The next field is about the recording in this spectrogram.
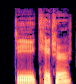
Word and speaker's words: Decatur: at the Arches Cycling Group in Decatur, Georgia.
